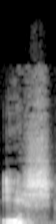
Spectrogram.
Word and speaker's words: ich: for my level like i was saying ich instead of ish and apparently that is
